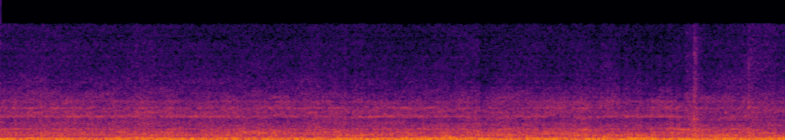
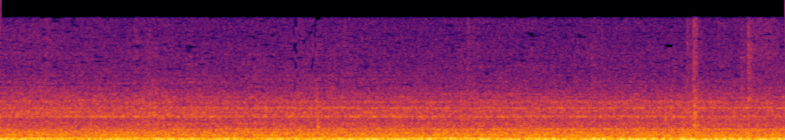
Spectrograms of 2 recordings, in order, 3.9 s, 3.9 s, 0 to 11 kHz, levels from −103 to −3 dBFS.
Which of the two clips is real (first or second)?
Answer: second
